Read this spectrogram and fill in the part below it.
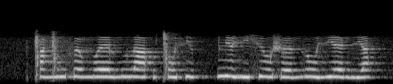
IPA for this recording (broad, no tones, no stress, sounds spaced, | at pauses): ǀ a ŋ͡ǀ u f œː ŋʷ ɛː l m u l aː h u ǀ o fʲ ɯ | lʲ œ vʲ e xʲ o ʃ œː n z o vʲ ɛː ŋ vʲ a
